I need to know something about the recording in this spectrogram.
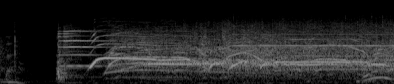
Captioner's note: cheers and applause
